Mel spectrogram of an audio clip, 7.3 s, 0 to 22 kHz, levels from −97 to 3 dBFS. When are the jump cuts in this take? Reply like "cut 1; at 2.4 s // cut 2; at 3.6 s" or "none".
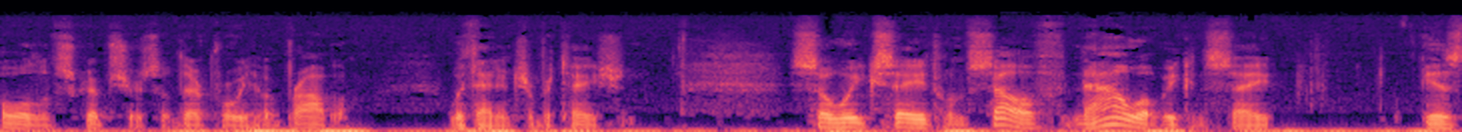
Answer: cut 1; at 4.7 s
